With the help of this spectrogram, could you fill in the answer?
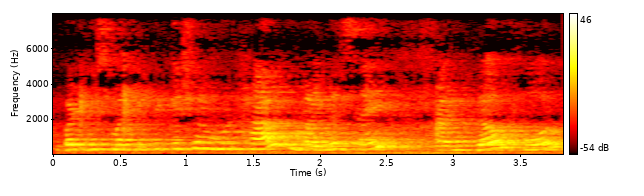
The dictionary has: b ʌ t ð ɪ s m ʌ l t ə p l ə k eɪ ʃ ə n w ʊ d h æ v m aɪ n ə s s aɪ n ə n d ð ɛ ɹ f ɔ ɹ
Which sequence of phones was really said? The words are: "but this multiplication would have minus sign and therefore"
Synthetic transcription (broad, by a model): b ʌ t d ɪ s m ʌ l t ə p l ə k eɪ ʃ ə n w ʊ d h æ b m aɪ n ə s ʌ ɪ ə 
